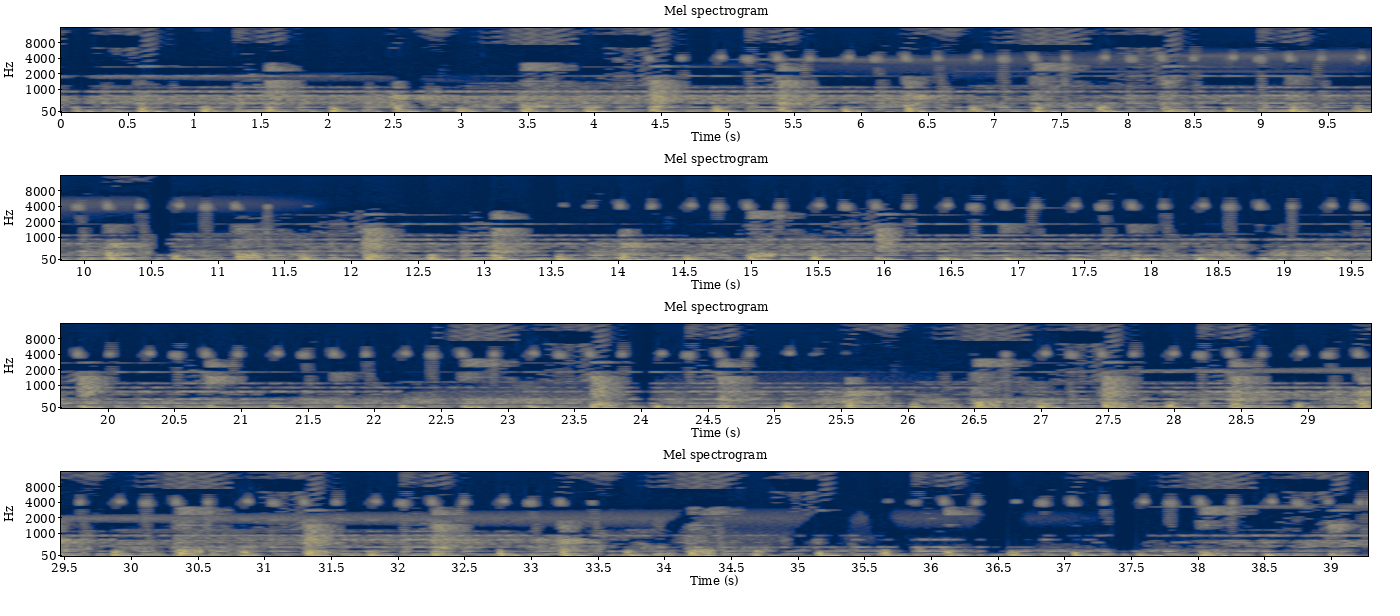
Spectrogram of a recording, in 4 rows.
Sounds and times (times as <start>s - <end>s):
Synthesizer: 0.0s - 39.2s
Techno: 0.0s - 39.2s.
